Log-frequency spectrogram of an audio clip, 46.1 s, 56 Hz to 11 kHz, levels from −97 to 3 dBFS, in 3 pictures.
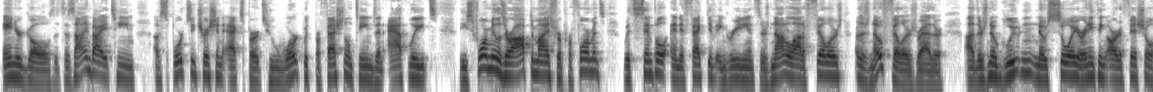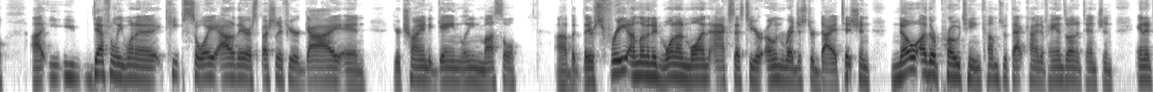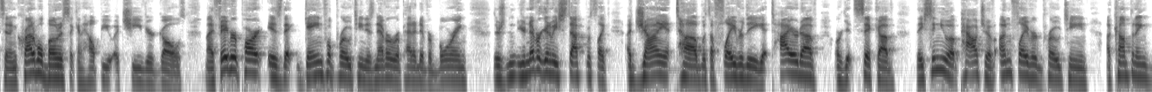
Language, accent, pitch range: English, American, 115-145 Hz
